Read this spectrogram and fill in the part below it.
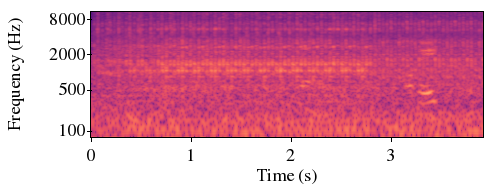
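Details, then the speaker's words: Nissan NP300 Calibre diesel under load in reverse, knock disappears in neutral, heavy oil spatter, listened from underneath: irregular dull knock about 1.5 per second; likely internal engine knock. "Kaya talagang ito, malamang po ay engine knock po talaga yung naririnig nating problema po na yan."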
